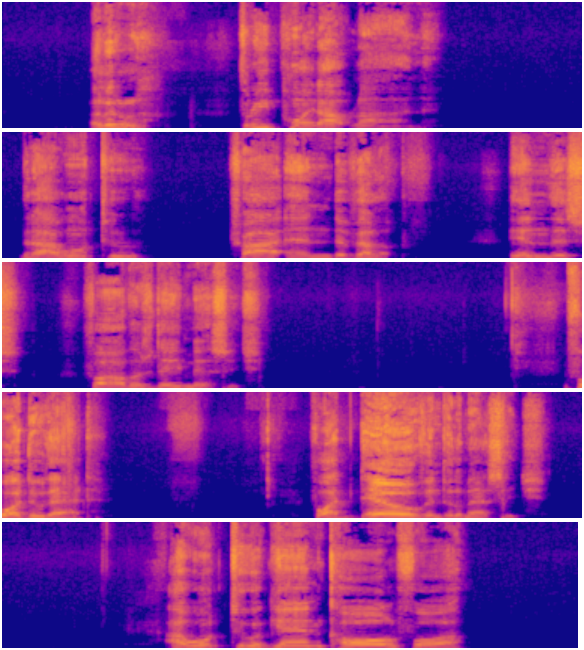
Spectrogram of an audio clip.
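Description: An elderly man speaks close to a phone microphone in short, emphatic phrases with pauses between them.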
